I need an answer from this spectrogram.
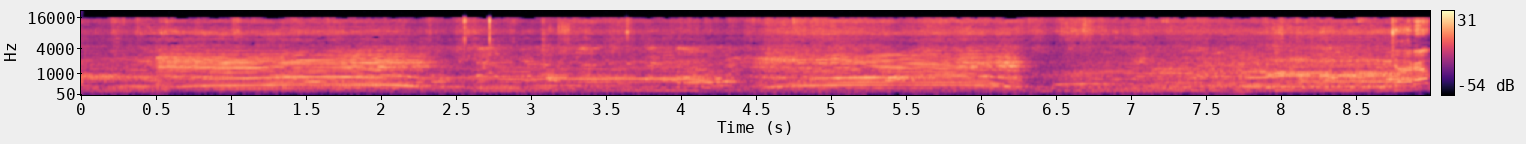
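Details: Simmental cattle at Bekonang market in Sukoharjo, Central Java, low two drawn-out moos with an arched, rising-then-falling pitch, the second sliding down at its end, against steady background music.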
